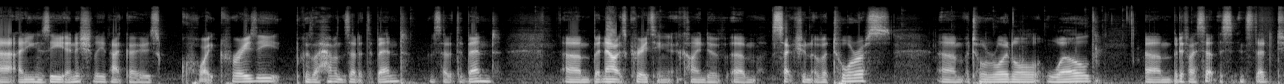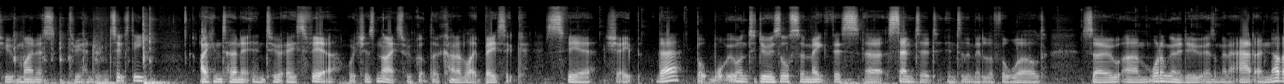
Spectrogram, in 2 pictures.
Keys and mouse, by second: 0.0 middle drag, 2.8-3.2 middle drag, 4.6 middle drag, 5.4-6.2 middle drag, 6.6 middle click, 7.3 middle click, 7.8 middle click, 9.1 middle click, 9.5 middle click, 10.0 shift+middle click, 10.5 middle click, 11.1 shift+middle click, 11.9-14.6 middle drag, 14.7 middle click, 15.3-16.9 middle drag, 17.3 middle click, 17.5 middle click, 18.2 shift+middle click, 18.6 middle click, 19.0 shift+middle click, 19.5 shift+middle click, 20.2-21.5 middle drag, 21.5 KP_1, 23.4 shift+middle drag, 23.8-24.2 middle drag, 24.3 middle click, 24.8 shift+middle drag.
